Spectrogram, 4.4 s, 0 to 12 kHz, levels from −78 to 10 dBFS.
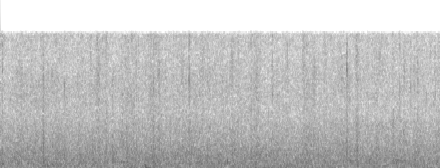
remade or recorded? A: recorded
